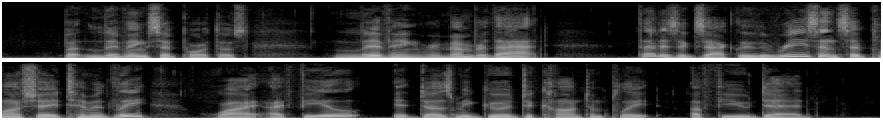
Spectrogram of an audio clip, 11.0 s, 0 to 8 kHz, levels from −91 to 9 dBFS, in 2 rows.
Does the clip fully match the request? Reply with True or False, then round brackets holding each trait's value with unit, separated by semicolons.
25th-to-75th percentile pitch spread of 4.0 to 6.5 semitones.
True (4.8 semitones)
